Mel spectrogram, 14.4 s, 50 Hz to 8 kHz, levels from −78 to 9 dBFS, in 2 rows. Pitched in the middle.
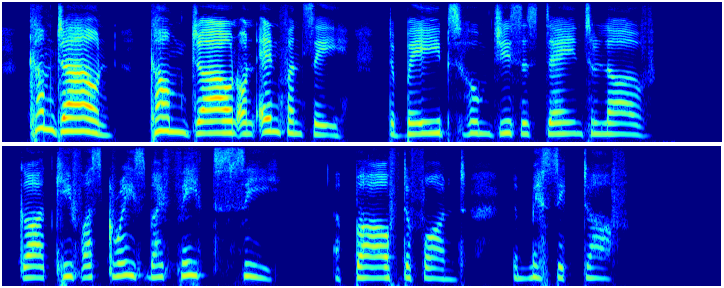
No: high, 235 Hz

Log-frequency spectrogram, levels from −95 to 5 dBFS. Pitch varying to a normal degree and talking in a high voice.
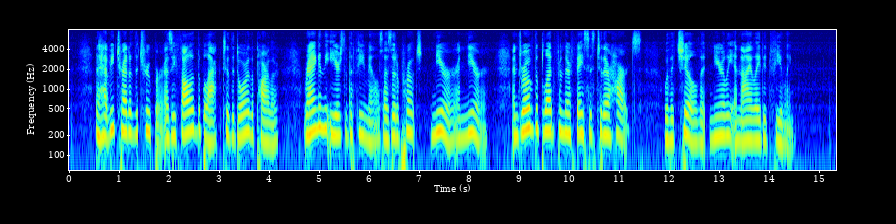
Yes: average, 4.2 semitones; high, 195 Hz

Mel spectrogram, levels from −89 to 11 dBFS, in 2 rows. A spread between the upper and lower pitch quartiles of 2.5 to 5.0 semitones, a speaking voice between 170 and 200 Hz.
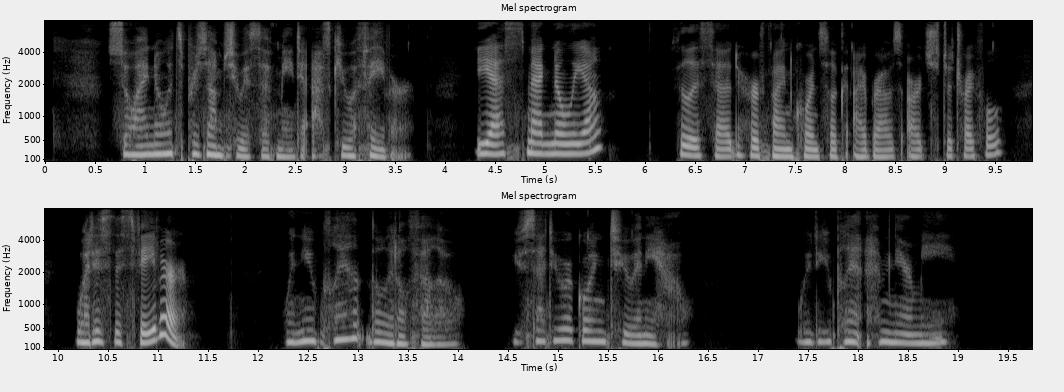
Yes: average, 4.7 semitones; high, 190 Hz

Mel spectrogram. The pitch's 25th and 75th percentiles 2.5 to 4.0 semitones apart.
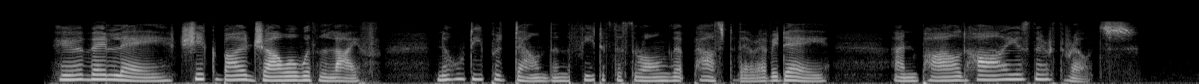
No: average, 4.7 semitones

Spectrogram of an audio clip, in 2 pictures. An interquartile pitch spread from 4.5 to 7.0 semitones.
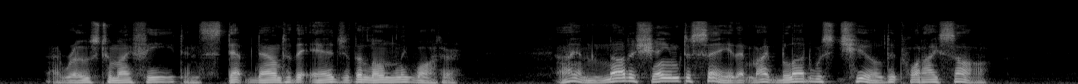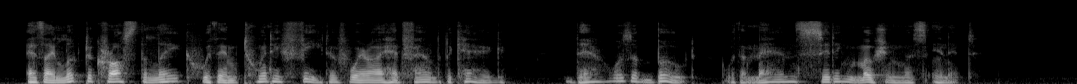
No: average, 3.8 semitones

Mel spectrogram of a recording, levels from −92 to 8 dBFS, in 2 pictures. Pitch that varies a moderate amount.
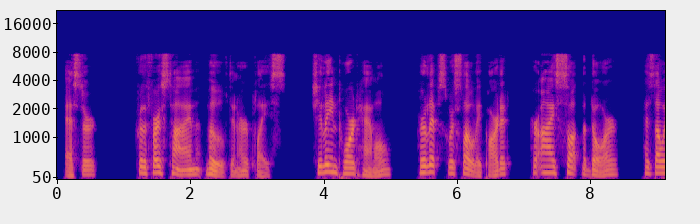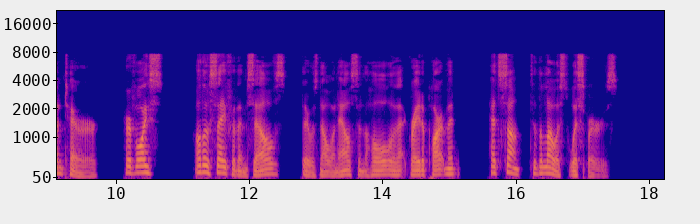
No: wide, 6.8 semitones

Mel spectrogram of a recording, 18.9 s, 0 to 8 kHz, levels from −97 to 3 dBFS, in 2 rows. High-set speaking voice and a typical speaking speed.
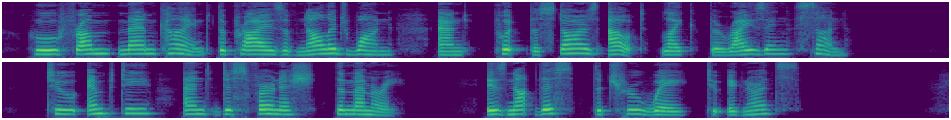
No: high, 215 Hz; slow, 100 wpm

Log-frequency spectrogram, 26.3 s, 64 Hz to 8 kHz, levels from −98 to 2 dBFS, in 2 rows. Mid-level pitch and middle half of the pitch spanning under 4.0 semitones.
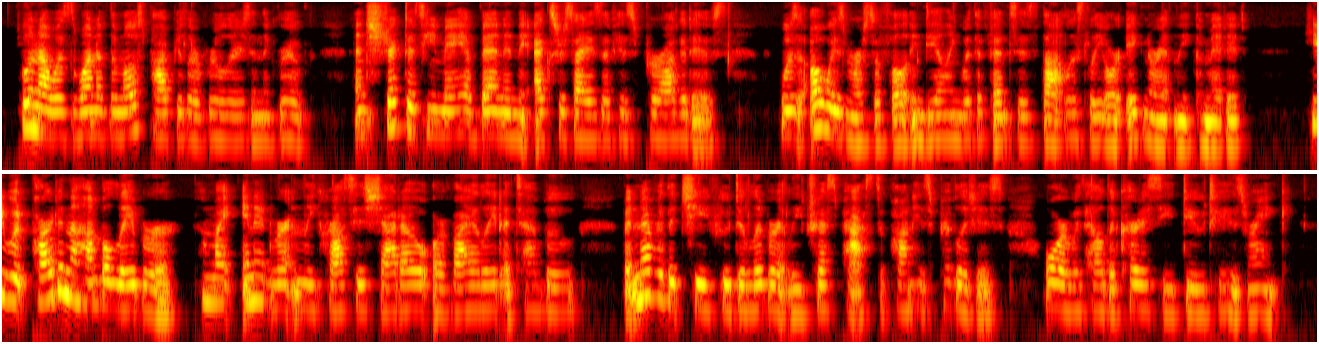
Yes: medium, 165 Hz; narrow, 2.4 semitones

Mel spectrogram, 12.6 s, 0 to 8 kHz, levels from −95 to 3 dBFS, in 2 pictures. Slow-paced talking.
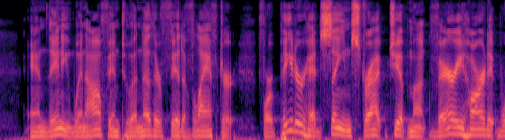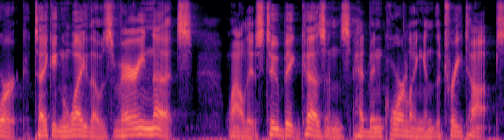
No: average, 175 wpm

